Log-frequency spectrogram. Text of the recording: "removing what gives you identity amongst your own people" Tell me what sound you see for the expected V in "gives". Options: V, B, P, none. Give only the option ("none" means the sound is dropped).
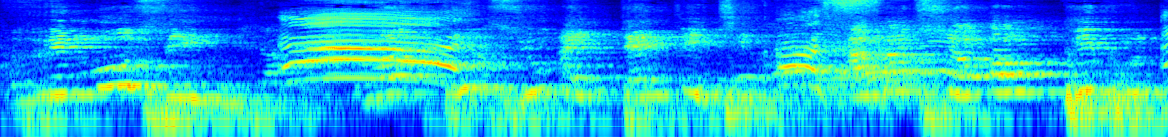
none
